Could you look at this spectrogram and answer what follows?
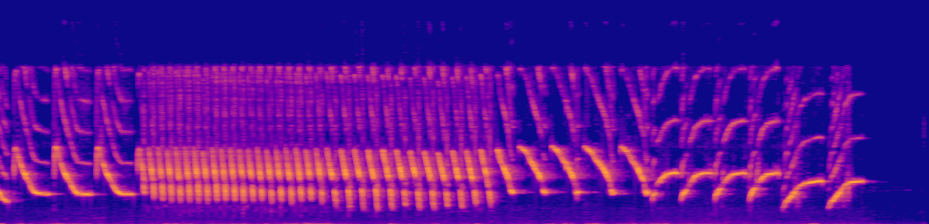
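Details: Canary singing to coach young canaries: opens with a few swooping whistled notes, then a long fast rattling roll, ending in a series of clear, rising-falling whistles repeated about three per second.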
